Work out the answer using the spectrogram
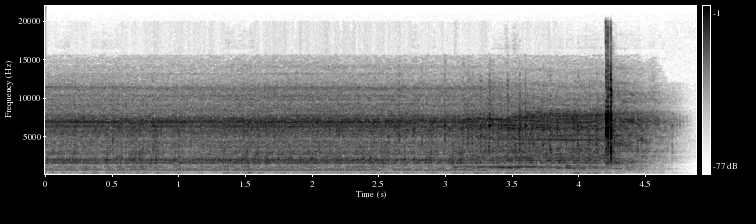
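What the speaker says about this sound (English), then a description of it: "I'm going to beat my butter and sugar until it's nice and smooth and a little bit fluffy" Electric mixer beating butter and icing sugar for a pop tart dough, a steady close motor whir running continuously with a slight rise in intensity before cutting off at the end.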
